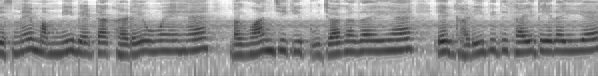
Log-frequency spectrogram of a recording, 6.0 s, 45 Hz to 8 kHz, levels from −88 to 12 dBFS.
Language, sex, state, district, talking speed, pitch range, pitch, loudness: Hindi, female, Himachal Pradesh, Shimla, 200 wpm, 220-260 Hz, 245 Hz, -15 LUFS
